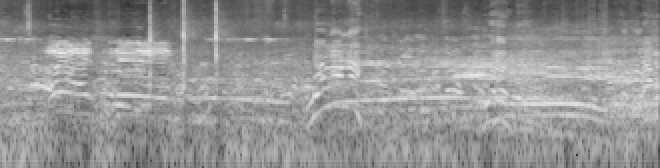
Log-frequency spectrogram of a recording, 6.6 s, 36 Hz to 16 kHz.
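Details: Sahiwal breed bull at a busy cattle market, 16 April 2024: a long, level lowing moo holds for over two seconds after shorter rising calls, with loud human voices and market bustle throughout.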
